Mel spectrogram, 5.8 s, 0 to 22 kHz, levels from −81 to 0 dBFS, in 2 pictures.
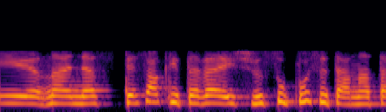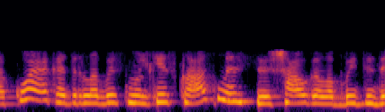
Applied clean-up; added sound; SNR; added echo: none; none; none; none.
